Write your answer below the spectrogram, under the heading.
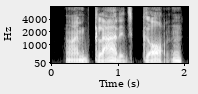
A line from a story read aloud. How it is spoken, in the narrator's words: muttered Tackleton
